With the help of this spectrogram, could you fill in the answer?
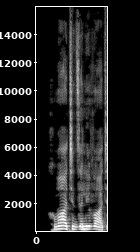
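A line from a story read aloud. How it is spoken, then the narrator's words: Laughing. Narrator (Russian): рассмеялся Дилан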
